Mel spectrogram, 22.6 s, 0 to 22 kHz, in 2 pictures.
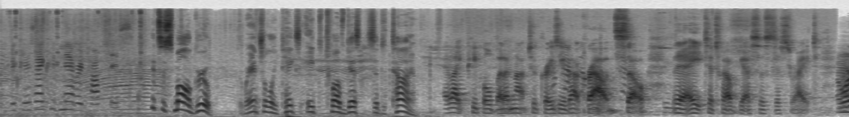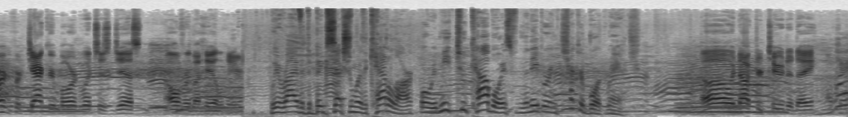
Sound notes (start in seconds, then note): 19.6 cattle mooing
